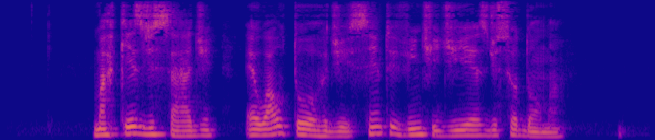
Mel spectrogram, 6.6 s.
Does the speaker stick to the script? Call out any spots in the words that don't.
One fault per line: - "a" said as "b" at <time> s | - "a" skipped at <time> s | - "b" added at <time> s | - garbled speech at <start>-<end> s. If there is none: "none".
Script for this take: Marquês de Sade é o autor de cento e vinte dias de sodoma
none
